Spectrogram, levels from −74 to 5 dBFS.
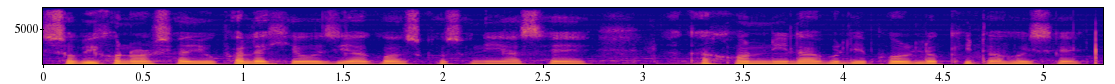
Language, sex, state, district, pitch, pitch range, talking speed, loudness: Assamese, male, Assam, Sonitpur, 155 Hz, 155-160 Hz, 115 wpm, -18 LUFS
